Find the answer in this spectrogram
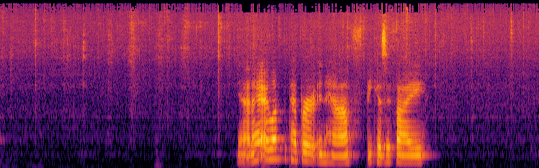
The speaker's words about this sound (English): Alright, so I'm going to add that in with the garlic and the onion and stir it again. Alright. Smelling good.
